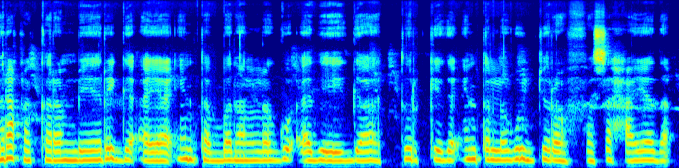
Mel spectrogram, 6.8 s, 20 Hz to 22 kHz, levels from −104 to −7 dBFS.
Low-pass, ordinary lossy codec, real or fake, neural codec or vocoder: none; none; fake; vocoder, 44.1 kHz, 128 mel bands every 256 samples, BigVGAN v2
